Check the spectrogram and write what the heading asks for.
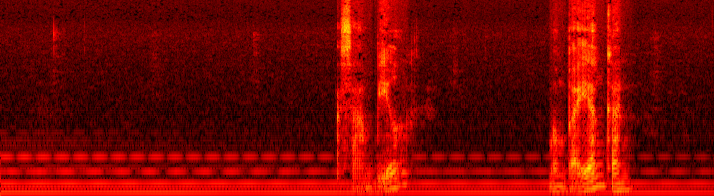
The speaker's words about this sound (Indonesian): Nikmati musik yang kamu dengarkan ini.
